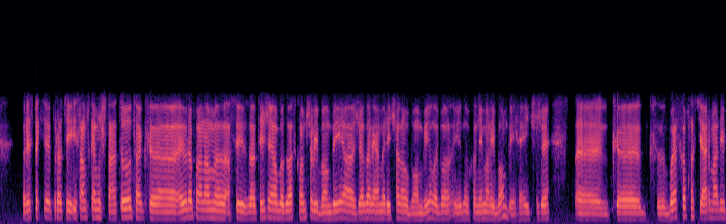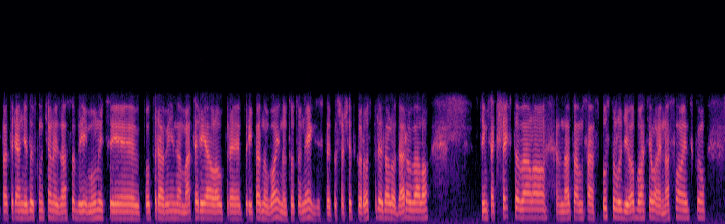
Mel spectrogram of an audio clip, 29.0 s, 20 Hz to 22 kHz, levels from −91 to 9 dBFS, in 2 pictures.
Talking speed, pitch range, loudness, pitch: 120 wpm, 120-135 Hz, -22 LUFS, 130 Hz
